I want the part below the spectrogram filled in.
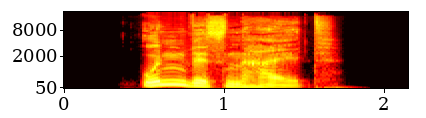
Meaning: ignorance
- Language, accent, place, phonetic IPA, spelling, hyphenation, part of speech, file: German, Germany, Berlin, [ˈʊnvɪsn̩ˌhaɪ̯t], Unwissenheit, Un‧wis‧sen‧heit, noun, De-Unwissenheit.ogg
